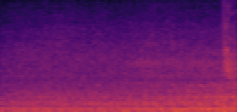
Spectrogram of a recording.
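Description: Street traffic through a live outdoor microphone: the tyre and engine noise of a passing car, growing steadily louder as it approaches.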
